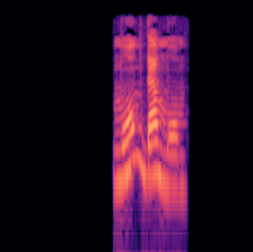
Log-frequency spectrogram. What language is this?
Mari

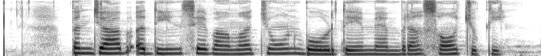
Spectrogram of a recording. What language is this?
Punjabi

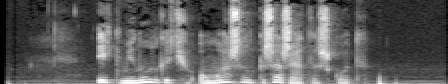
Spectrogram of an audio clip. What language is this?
Mari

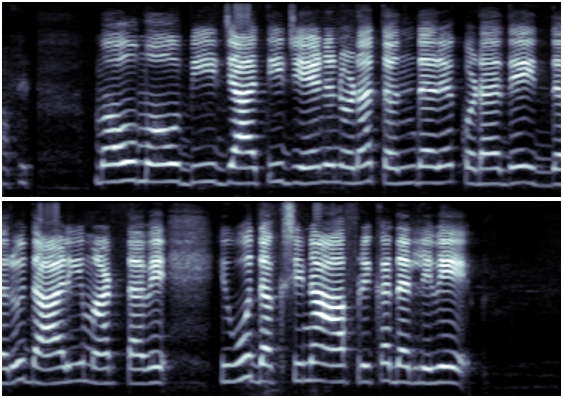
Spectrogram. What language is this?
Kannada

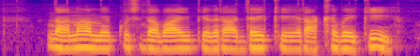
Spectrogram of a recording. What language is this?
Magahi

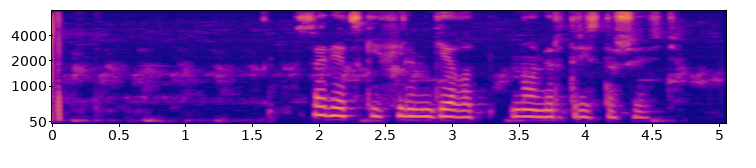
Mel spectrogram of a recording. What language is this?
Russian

